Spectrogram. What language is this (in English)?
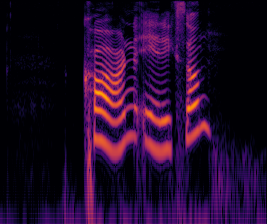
Norwegian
